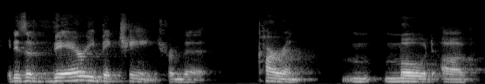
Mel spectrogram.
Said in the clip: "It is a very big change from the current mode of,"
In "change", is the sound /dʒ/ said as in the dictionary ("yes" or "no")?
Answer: no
